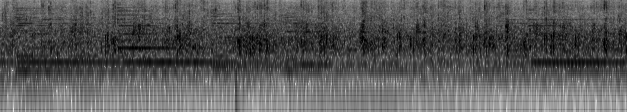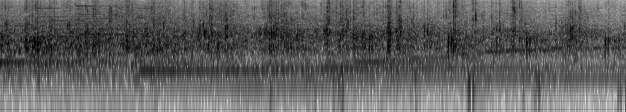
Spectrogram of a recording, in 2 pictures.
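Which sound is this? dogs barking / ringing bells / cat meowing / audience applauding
audience applauding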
